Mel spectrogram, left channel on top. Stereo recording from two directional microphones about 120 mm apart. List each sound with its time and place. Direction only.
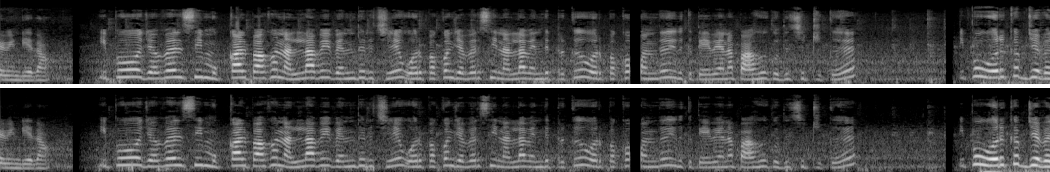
0.0 s speech: 5° right (ahead or behind)
9.7 s speech: 70° right (ahead or behind)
